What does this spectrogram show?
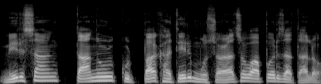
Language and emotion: Goan Konkani, neutral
